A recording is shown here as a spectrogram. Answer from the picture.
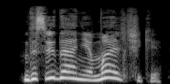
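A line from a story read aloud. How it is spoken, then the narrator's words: Cheerful, young woman. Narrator (Russian): радостно сказала девушка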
